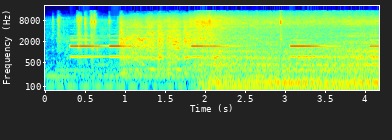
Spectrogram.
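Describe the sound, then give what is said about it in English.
The engine of an F-150 truck converted to run on hydrogen cranks and catches, then settles into a steady low rumble, with a few short electronic beeps chiming over the start. “All right, I'm just gonna start it.”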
